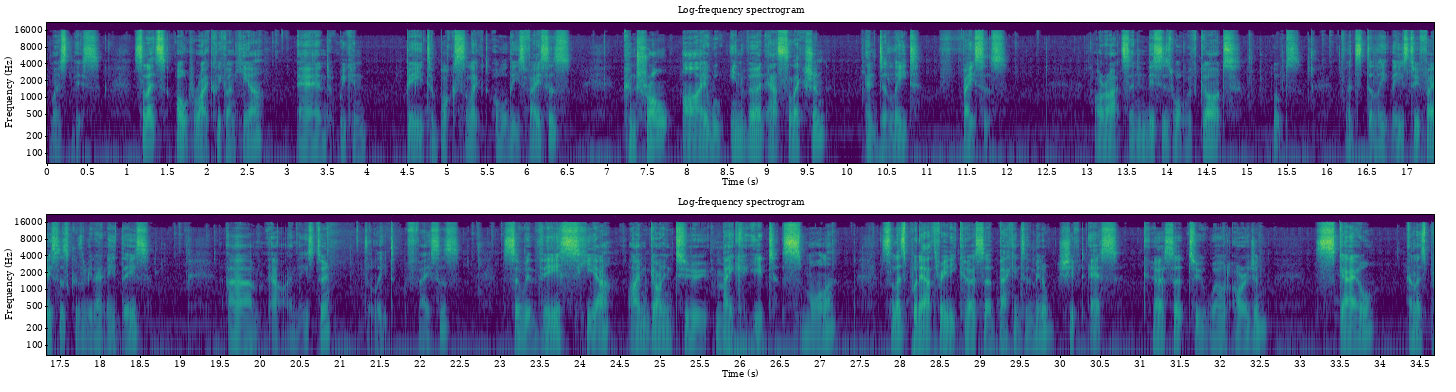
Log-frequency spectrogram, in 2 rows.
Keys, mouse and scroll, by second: 1.6-5.2 alt+right drag, 5.2 b, 5.9-7.8 shift+right drag, 7.8 ctrl+i, 11.5 Delete, 12.1-14.5 middle drag, 14.5 right click, 15.4 ctrl+z, 16.0-17.6 shift+right drag, 17.6 Delete, 19.0 right click, 19.3-20.4 middle drag, 20.4-21.9 shift+right drag, 21.9 Delete, 22.7-24.0 shift+right drag, 24.0-34.6 middle drag, 27.4-27.8 scroll down 2, 31.7 shift+s, 33.4 s.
